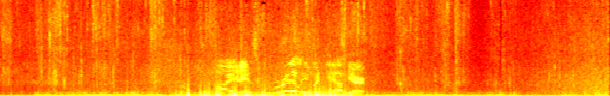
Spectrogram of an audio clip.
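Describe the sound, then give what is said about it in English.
Strong wind blows very hard against a cliff, with loud, low, rumbling gusts buffeting the microphone throughout. A voice speaks briefly in the middle of the gusts. “the wind is blowing very hard at the cliff. Very, very hard.”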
